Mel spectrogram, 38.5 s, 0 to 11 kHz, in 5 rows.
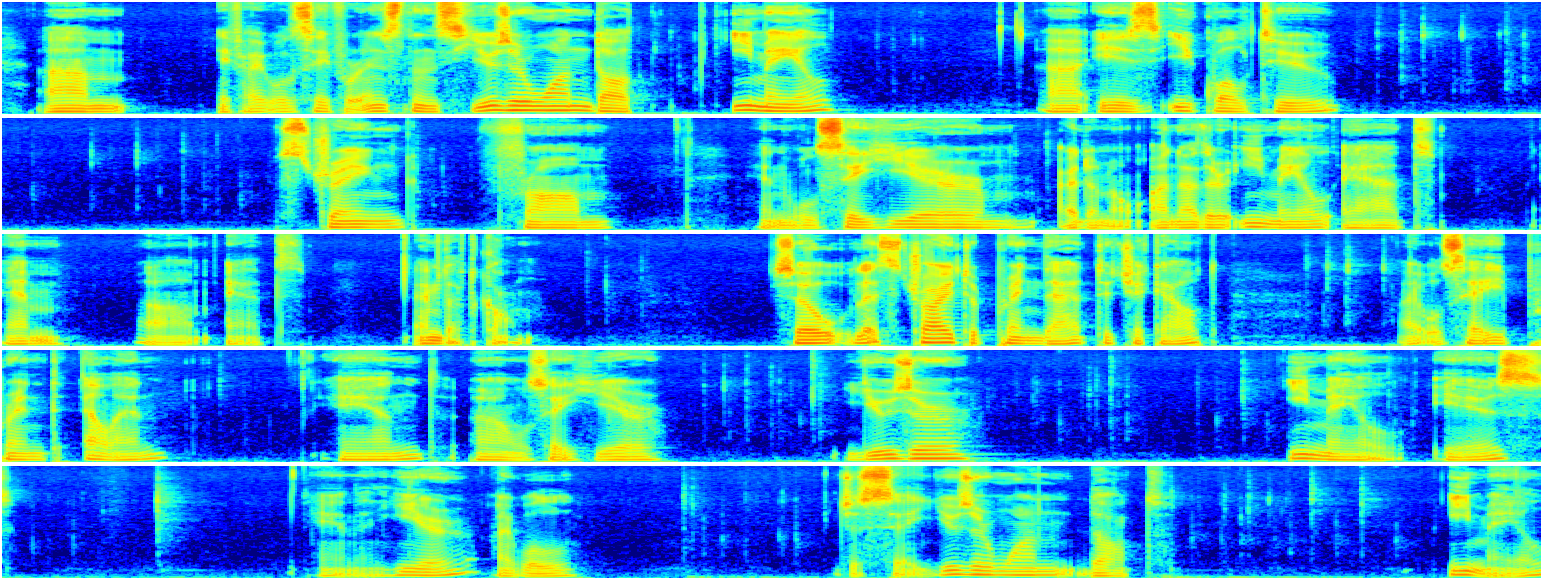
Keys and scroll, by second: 0.6 Tab, 1.4 Return, 1.5-3.9 typing, 4.2 Tab, 4.9 space, 5.1 =, 5.3 space, 6.5-15.6 typing, 18.2 m, 18.5 ., 21.6-22.7 typing, 23.9 Down, 24.1 Tab, 25.6-32.7 typing, 31.3 Right, 33.8-35.1 typing, 36.2-37.7 typing, 38.1 Escape, 38.3 Right.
